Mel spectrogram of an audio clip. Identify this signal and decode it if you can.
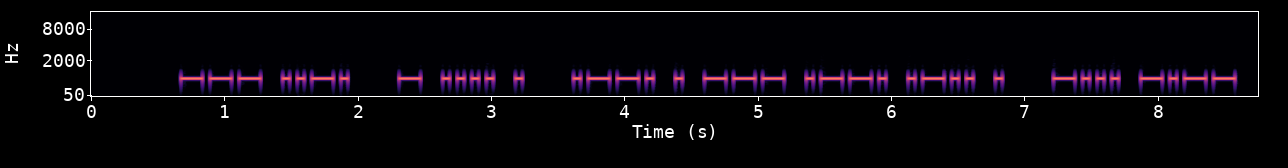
Morse code, heard as a keyed tone, about 22 wpm, 700 Hz. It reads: OF THE PEOPLE BY
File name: practice / 22wpm / Sets of 8 Words - 22wpm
